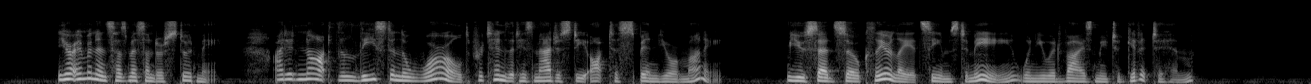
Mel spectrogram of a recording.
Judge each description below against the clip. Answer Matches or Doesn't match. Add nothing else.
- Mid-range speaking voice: Matches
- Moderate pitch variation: Doesn't match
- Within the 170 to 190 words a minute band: Matches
